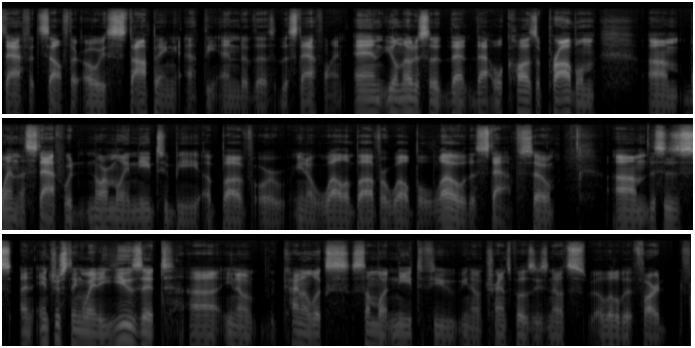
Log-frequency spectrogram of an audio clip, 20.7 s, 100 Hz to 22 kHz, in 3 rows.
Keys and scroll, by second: 18.1 8.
